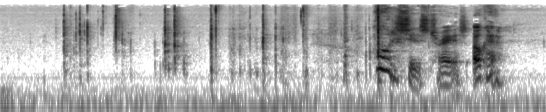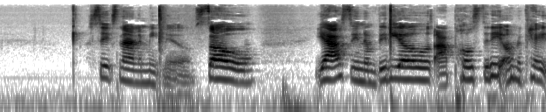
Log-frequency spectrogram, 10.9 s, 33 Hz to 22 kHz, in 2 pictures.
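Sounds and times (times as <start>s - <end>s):
plastic water bottle crinkling and crackling: 0.5s - 4.1s
speech: 3.9s - 5.1s, 6.4s - 10.9s.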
